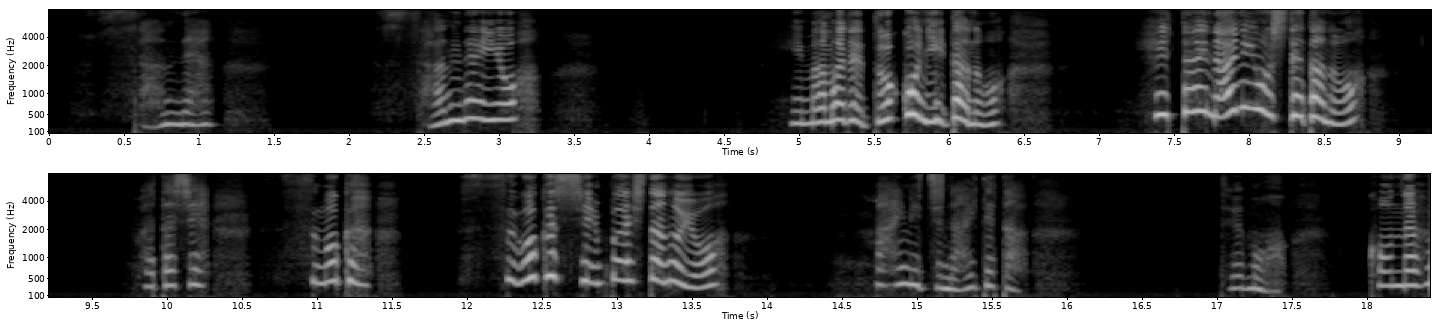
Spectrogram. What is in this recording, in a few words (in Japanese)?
女性 怒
